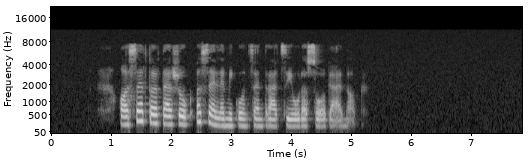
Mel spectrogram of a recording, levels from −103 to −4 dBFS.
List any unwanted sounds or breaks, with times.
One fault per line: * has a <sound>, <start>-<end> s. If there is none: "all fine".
all fine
